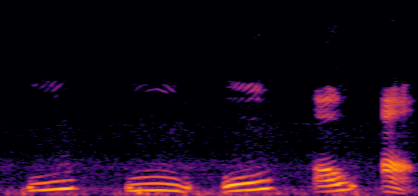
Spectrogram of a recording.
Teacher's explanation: जिन स्वरों का उच्चारण करने में हमारे ओष्ठ, हमारे होंठ क्या हो जाते हैं, गोल हो जाते हैं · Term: वृत्ताकार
